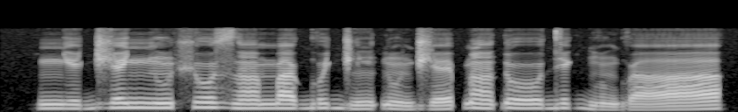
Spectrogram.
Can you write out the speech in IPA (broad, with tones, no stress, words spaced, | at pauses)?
ɲe˨d͡ʒɛ˧ ɲũ˧ʃo˦ zã˧ma˧ɡʷɨ˧ d͡ʒĩ˨ɗũ˨ d͡ʒɛ˨˦ɓã˦ɗoː˦ de˦ɡ͡bũ˨ɡʷaː˨˦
